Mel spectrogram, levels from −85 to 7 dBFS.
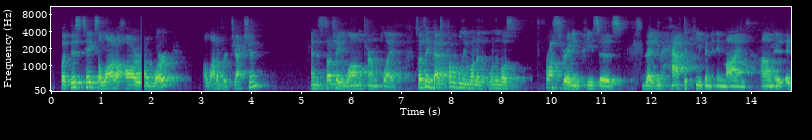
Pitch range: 130-195 Hz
